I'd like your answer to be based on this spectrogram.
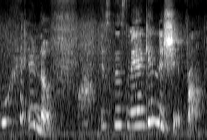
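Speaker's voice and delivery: high, hushed, baffled muttering; baffled disbelief. Retold or imitated. About Miles accusing her of crack, hushed high baffled disbelief. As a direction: wonder aloud in soft, high bewilderment. Boyfriend insisting she does crack.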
